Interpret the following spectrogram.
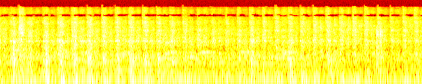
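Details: Rapid, rhythmic panting from a female French Bulldog undergoing trans-cervical insemination, about two rough breaths a second in an uneven run, with low handling noise beneath and a steady electrical whine.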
